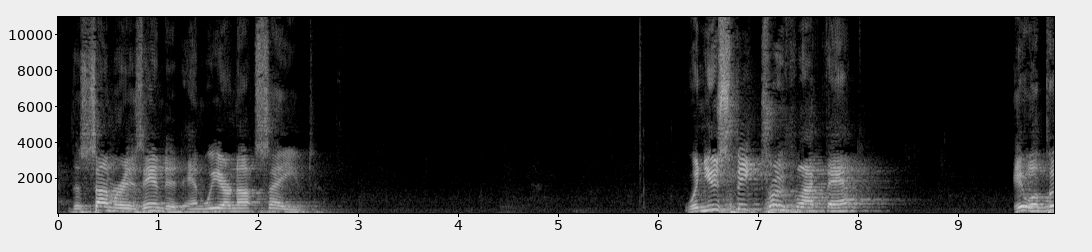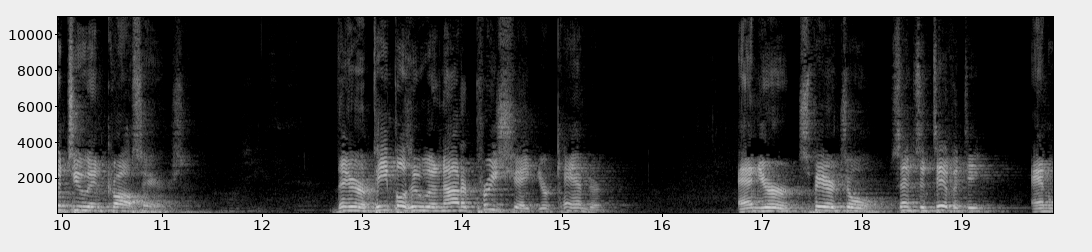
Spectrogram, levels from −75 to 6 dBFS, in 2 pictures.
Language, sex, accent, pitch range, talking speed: English, male, American, 165-215 Hz, 105 wpm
